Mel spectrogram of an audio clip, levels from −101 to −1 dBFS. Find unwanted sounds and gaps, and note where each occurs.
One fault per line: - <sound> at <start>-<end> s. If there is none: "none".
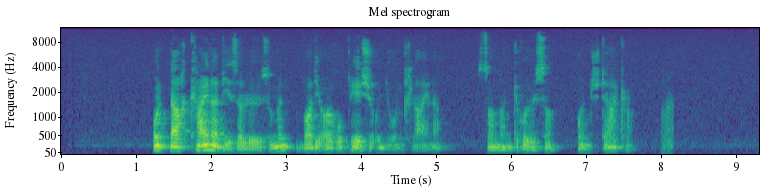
- laugh at 8.0-8.2 s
